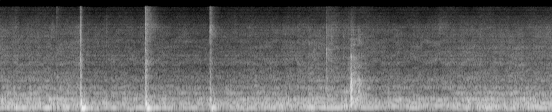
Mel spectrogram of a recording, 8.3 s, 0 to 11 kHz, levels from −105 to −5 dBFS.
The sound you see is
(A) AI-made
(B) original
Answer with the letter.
A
